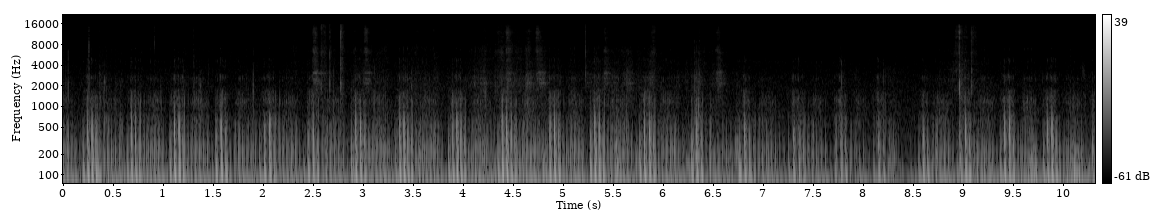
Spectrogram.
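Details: Kittens in blankets purring while they play, a low pulsing rumble rising and falling about twice per second, briefly dipping near the end, with light rustles from the bedding.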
